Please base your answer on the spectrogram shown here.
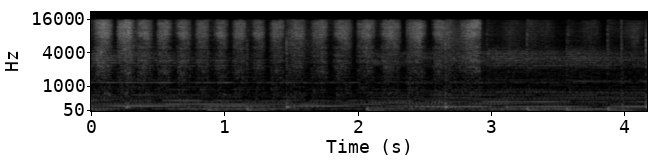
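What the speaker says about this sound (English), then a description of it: "I used a small sanding block and 320 grit sandpaper to flush up the holes." Wood of a Telecaster-style guitar body being flush-sanded around drilled holes with 320 grit sandpaper on a small sanding block, a steady, close rubbing rasp of back-and-forth strokes repeating roughly every half second.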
